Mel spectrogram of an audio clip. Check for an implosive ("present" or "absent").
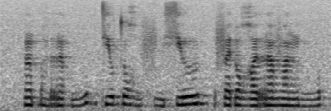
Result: present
